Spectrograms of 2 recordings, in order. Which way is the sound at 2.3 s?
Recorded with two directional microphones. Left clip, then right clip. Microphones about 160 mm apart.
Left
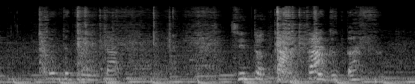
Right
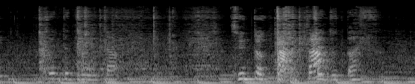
75° right (ahead or behind).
